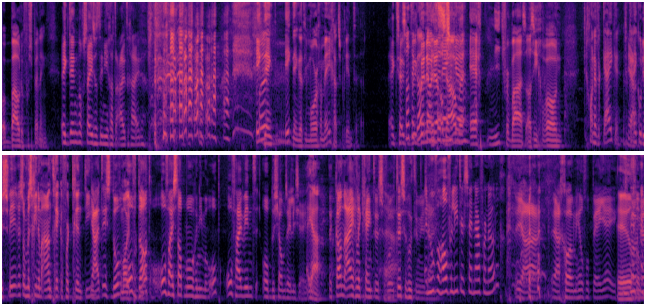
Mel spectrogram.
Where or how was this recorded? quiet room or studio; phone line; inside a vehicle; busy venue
busy venue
